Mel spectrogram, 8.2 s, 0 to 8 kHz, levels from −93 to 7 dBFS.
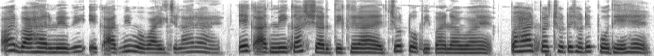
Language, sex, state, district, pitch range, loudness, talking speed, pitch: Hindi, female, Jharkhand, Deoghar, 210-255 Hz, -15 LUFS, 205 wpm, 225 Hz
